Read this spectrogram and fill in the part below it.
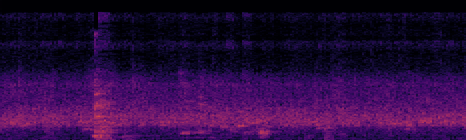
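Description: Chicken wings fry in hot oil with a steady close sizzle, broken by a couple of sharper crackling bursts as pieces shift in the pan.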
